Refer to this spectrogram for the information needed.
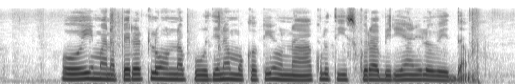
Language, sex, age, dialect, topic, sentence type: Telugu, male, 46-50, Telangana, agriculture, statement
